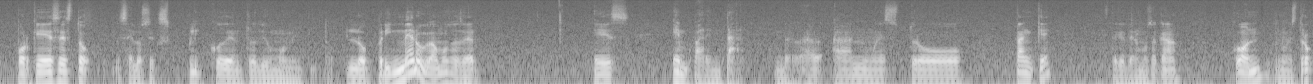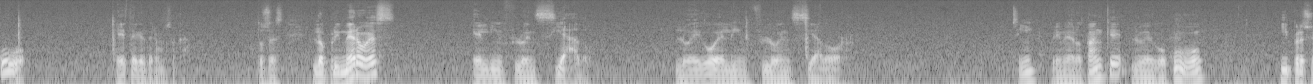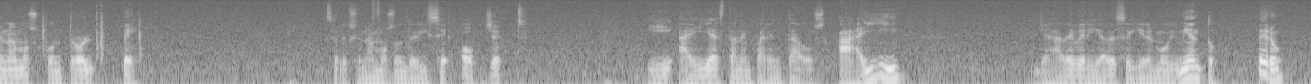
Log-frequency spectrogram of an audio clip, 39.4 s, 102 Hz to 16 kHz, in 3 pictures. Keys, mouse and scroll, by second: 10.5 right click, 11.5-12.0 scroll up 2, 14.0 shift+right click, 16.3 right click, 20.9 shift+right click, 27.3 ctrl+p, 31.4 click, 36.1 scroll down 2, 36.8 scroll up 2, 37.2-37.6 scroll down 2.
